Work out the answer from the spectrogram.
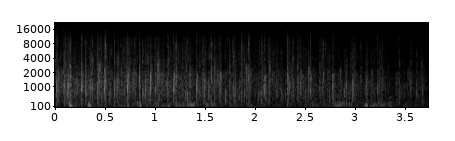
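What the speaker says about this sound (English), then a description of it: "a big round of applause to the complete team." A small group claps for a team at a session. The claps come in a light, uneven patter with individual hand strikes easy to pick out, fairly quiet and a little distant, and no speech is heard.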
